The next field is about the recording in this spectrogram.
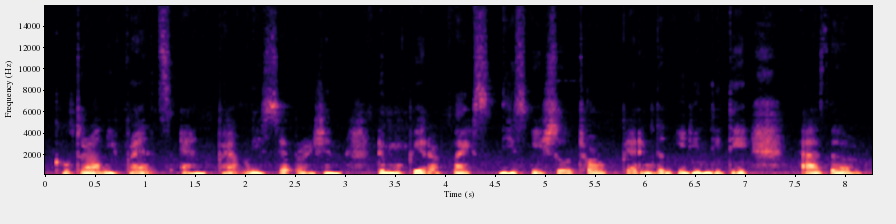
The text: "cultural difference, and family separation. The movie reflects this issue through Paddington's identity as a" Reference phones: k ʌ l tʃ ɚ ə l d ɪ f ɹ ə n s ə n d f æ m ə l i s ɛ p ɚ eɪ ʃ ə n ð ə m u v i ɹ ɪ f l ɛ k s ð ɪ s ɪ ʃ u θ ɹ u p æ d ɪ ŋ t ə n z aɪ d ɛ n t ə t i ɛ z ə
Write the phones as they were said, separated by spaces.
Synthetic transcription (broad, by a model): k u l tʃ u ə l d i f ə n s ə n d f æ m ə l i s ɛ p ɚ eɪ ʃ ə n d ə m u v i ɹ ɪ f l ɛ k s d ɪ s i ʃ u t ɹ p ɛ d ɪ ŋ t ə n aɪ d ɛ n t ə t i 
